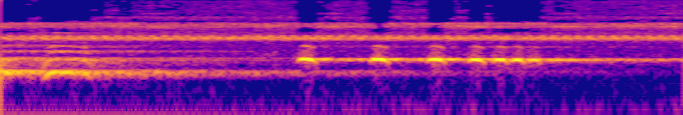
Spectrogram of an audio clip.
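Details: Owl calling after dark: a low droning hum fades, then a series of round hoots begins slowly and quickens into a fast trailing sequence, over a persistent high tone.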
